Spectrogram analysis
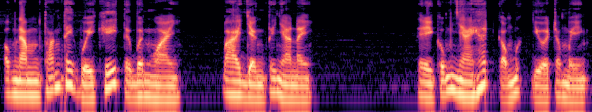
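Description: A man with a Southern Vietnamese accent narrating a scripted horror story in a steady, measured way. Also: low voice, no echo, soft background music.

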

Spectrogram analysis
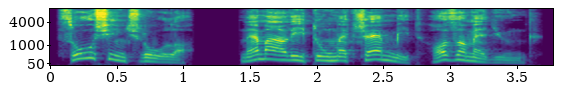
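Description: A man's voice: on the high side, wildly swooping pitch, darkish tone, voice pushed up, exaggerated voice. A man reading an audiobook, voicing a domineering female commander who barks orders. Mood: commanding. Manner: commanding, shrieking. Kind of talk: audiobook character voice.

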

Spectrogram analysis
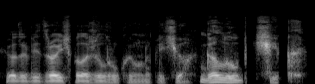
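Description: Very deep-voiced male narrator. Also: no room sound. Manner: measured, literary storytelling. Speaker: audiobook narrator. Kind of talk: scripted narration.

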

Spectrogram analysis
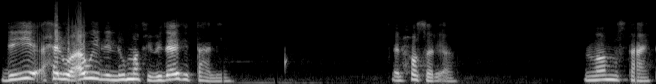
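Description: A woman with an Egyptian accent teaching an online tajweed lesson, patiently repeating words and modelling slow recitation. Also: medium pitch, animated, highs cut off. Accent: Egyptian Arabic.

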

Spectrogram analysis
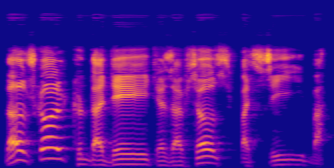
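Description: A man voicing a gruff male graveyard master disguised as a fortune-teller, talking in a slow, folksy, commanding way. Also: medium pitch, huge pitch swings, fairly bright tone, dull audio, heavily acted.

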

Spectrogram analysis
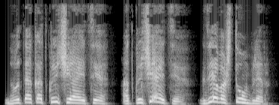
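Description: A woman reading a story aloud, voicing a stern masked male robber who threatens and shouts. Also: medium pitch, steady tone, measured pace, creaky, dry recording, muffled recording. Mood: menacing.

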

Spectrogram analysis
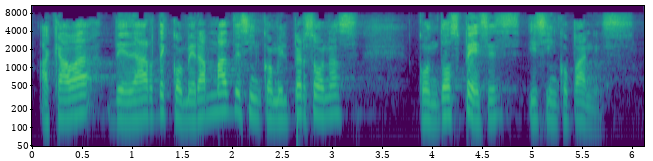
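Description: A man's voice: fairly high pitch, a little slow, darkish tone. A man with a Colombian accent preaching a sermon as a guest preacher, speaking earnestly and directly to the congregation. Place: church. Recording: dull lo-fi recording in a reverberant church.

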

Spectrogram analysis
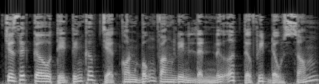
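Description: A man narrates a spooky folk tale, building suspense. His voice is very deep yet moves a lot in pitch. The recording is dry and close. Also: big pitch swings, brisk, darkish tone, no room sound. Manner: dramatic, suspenseful. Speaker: storyteller. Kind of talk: scripted horror story narration.

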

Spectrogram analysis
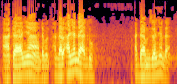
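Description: A man teaching Arabic grammar in a casual classroom lesson, relaxed and joking as he coaxes students by name. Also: mid-range voice, fast, muffled recording. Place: study circle classroom.

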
